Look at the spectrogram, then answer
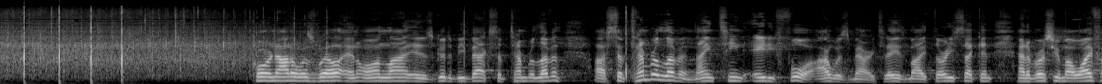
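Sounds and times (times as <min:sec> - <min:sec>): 
audience applause: 0:00.0 - 0:03.4
speech: 0:02.6 - 0:11.0.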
